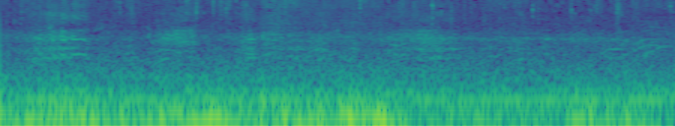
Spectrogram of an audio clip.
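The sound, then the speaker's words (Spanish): A flock of Canada geese honks by the Lower Manhattan ferry terminal, several faint, repeated calls over a steady low rumble of wind or traffic, with no one speaking. “No sé si se ha podido escuchar el sonido de una bandada de... Eh, bandada de gansos de Canadá, Canadá Geese que suelen estar eh, por, estas, por estos prados, ¿no?”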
